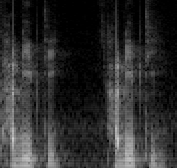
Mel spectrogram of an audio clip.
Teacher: Or if I want to say the love of or the car of someone, I pronounce the T when I'm connecting it to another word. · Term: ta marbuta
